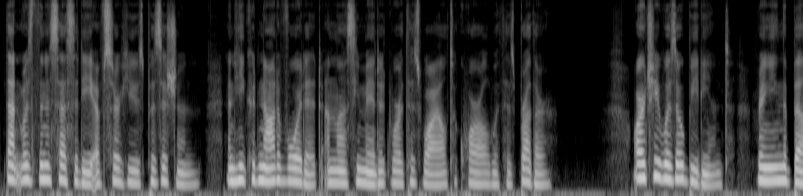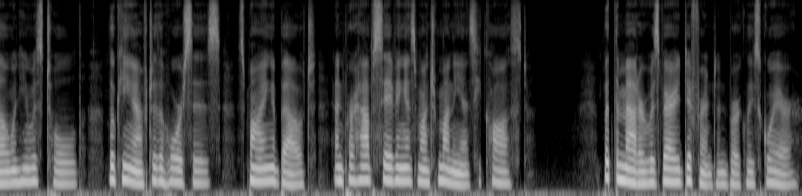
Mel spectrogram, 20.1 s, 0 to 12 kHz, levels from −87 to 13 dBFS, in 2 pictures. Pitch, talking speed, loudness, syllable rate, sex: 170 Hz, 180 wpm, -19 LUFS, 5.3 syllables/s, female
